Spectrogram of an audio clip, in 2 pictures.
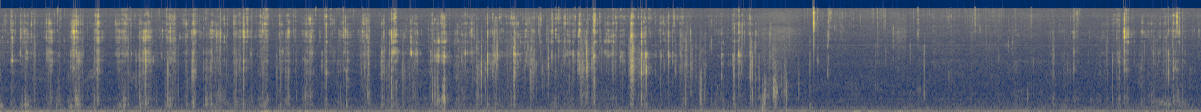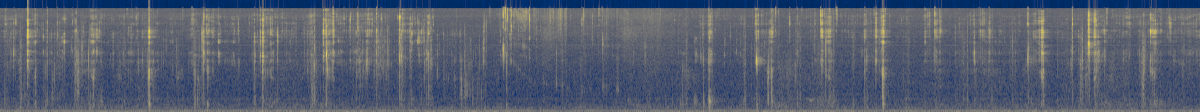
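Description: Close-miked chewing of a chocolate-coated fondant chocolat cake: a steady run of moist mouth clicks and smacks, with the odd sharper bite.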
